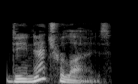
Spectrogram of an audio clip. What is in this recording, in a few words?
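"denaturalize", British English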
